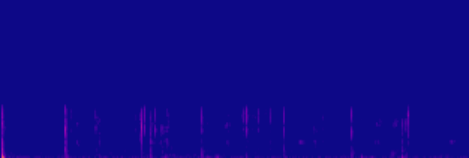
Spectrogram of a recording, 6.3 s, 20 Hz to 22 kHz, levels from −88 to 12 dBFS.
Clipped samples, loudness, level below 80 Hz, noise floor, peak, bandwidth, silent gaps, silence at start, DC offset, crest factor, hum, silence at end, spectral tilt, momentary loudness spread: under 0.1%; -49 LUFS; -70 dBFS; -85 dBFS; -20 dBFS; 7.4 kHz; none; 0.05 s; under 0.1%; 32 dB; none; 6.2 s; -7.5 dB/octave; 11 LU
